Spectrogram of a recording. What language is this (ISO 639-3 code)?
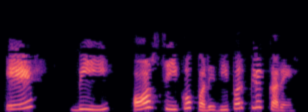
hin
